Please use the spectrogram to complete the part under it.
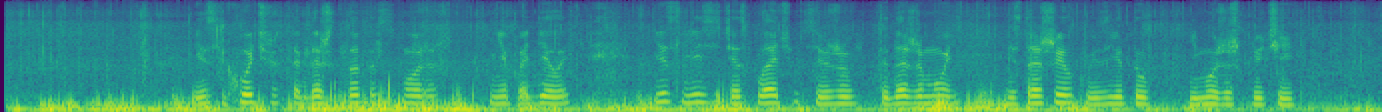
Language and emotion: Russian, sad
